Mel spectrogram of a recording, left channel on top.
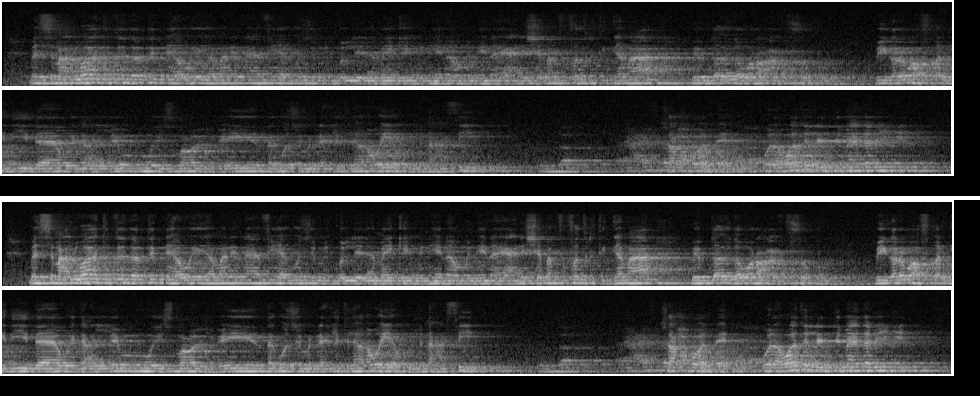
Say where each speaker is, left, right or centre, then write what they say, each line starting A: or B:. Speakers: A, on the right; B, on the right.
A: بس مع الوقت بتقدر تبني هوية مرنة فيها جزء من كل الأماكن من هنا ومن هنا يعني الشباب في فترة الجامعة بيبدأوا يدوروا على نفسهم بيجربوا افكار جديده ويتعلموا ويسمعوا للغير ده جزء من رحله الهويه وكلنا عارفين
B: بالظبط انا عايز برضو
A: صح
B: اكد
A: ولا
B: على
A: ايه
B: كلامك
A: والاوقات
B: بحاجة
A: الانتماء ده بيجي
